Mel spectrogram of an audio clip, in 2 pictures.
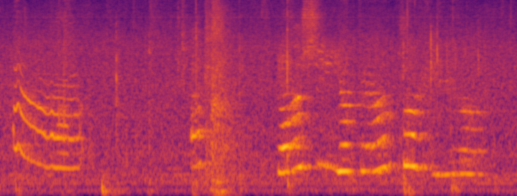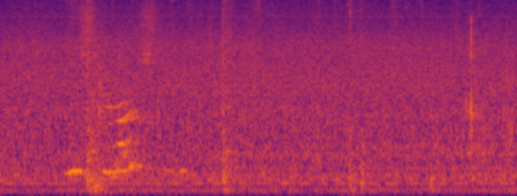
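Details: Cavalier King Charles Spaniel puppies indoors at a breeder's family home, being readied for pick-up by their new families: clusters of high, arching whines and yelps, several in quick succession, over a steady low room hum.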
